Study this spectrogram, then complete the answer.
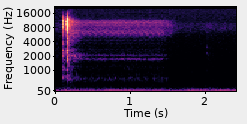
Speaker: which it does and that sounds pretty normal, the motor spins and the drive LED turns on and back off, and it also spins again when the power switched off so that seems correct.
